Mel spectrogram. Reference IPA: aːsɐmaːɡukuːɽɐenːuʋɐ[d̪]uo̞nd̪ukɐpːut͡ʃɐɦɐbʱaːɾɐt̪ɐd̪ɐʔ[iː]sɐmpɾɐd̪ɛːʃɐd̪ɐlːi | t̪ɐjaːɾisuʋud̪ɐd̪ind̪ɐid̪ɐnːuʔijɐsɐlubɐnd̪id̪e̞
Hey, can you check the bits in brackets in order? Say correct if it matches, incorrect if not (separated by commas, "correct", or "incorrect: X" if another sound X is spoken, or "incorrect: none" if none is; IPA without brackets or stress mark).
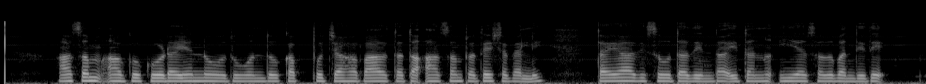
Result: correct, incorrect: aː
